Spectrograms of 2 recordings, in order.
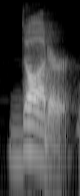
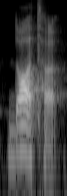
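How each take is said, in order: First: It is said in an American accent. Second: It is said in a British accent. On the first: "Minha pronúncia do [name] é mais voltada para o sotaque americano" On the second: "no inglês britânico, por exemplo, seria daughter"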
